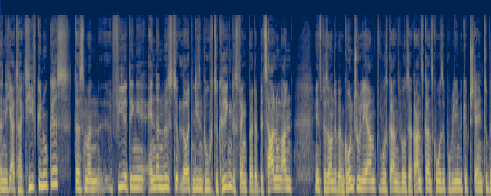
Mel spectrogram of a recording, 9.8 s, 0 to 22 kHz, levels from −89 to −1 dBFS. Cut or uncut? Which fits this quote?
cut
